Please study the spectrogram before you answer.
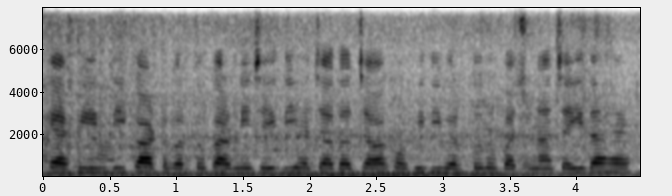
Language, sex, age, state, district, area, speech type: Punjabi, female, 30-45, Punjab, Ludhiana, urban, spontaneous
